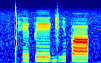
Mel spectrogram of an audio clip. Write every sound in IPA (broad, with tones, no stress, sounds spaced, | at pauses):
ǃʰ e˨ p eː˦ ɡʱ i˦ p ɒ˦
